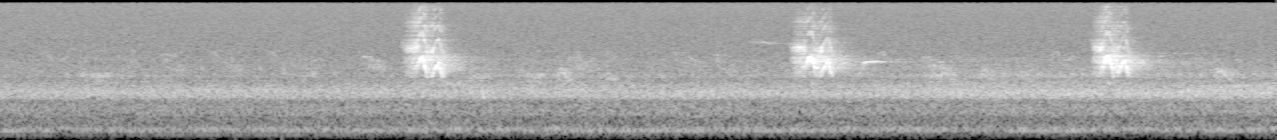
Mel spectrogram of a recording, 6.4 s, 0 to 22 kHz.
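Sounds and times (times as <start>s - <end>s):
Passer domesticus house sparrow chirps: 1.8s - 3.0s, 3.8s - 4.5s, 5.5s - 6.2s.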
